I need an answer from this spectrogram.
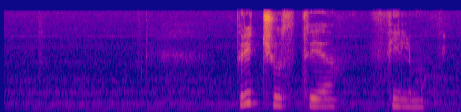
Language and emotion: Russian, neutral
